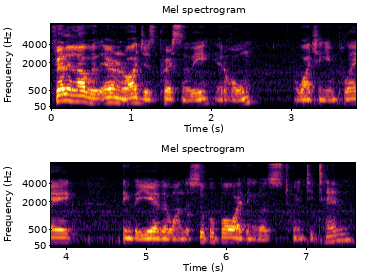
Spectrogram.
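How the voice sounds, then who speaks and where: Someone with an African accent speaks at a moderate pace with lively intonation, with noticeable background noise. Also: man. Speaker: podcast co-host. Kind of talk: casual chat.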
